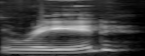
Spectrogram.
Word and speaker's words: read: it does not change you just change the way you pronounce it depending on present or past tense okay it is red if you read those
